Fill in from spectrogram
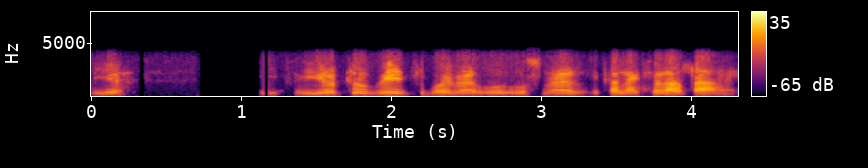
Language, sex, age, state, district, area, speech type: Hindi, male, 60+, Bihar, Samastipur, rural, conversation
